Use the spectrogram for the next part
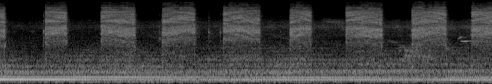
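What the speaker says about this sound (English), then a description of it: "So what you want to do is you want to start spraying, kind of spray them around." A spray can hisses out about eight short, even bursts of paint onto car wiper arms, each lasting roughly half a second, close and loud over a steady low hum.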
